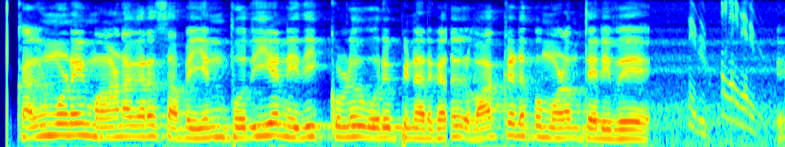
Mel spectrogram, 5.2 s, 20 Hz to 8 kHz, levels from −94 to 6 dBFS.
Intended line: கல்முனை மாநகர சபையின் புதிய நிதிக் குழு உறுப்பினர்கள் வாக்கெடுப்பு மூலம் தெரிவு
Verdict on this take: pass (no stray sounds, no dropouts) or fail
fail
